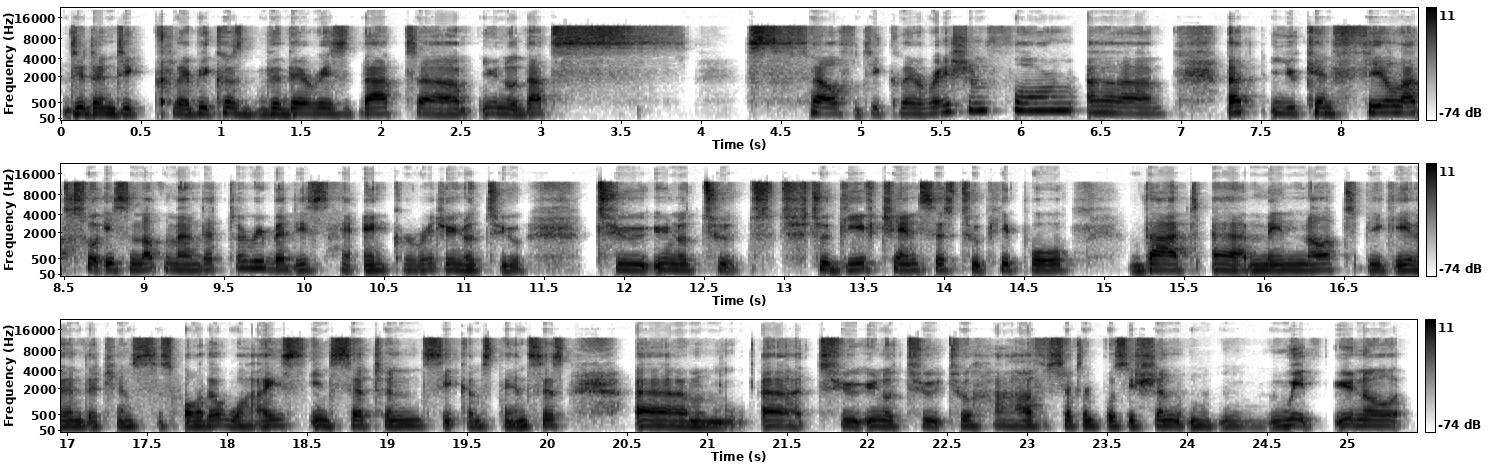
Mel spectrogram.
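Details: Bilingual adult woman who stutters, speaking in a real conference presentation, consistent with stuttering.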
